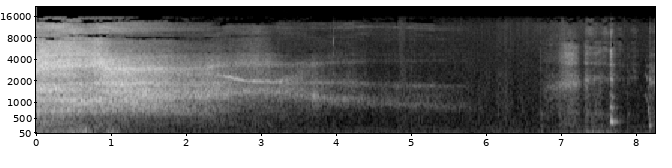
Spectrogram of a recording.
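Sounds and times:
person forcefully exhaling with the mouth open wide: 0.0 - 4.4.

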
